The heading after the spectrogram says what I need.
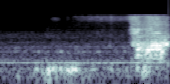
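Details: The speaker's own mechanical ventilator, recorded during his talk: a faint low rumble, then a sudden loud airy hiss of pushed air as a breath is delivered. Mechanical ventilator sound.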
